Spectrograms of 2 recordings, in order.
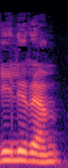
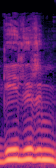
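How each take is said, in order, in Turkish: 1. Son hecede e sesi var. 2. Son hecede i sesi var.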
